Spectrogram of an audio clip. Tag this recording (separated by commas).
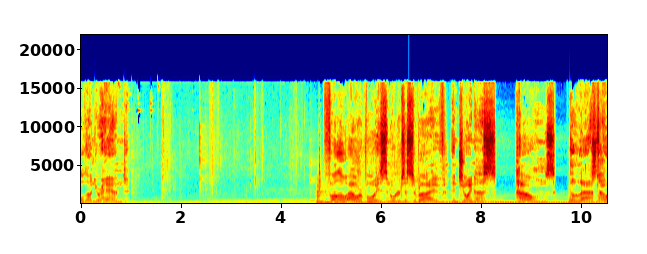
Speech, Music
